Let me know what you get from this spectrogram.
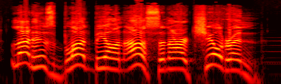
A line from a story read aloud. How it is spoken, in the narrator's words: They shouted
